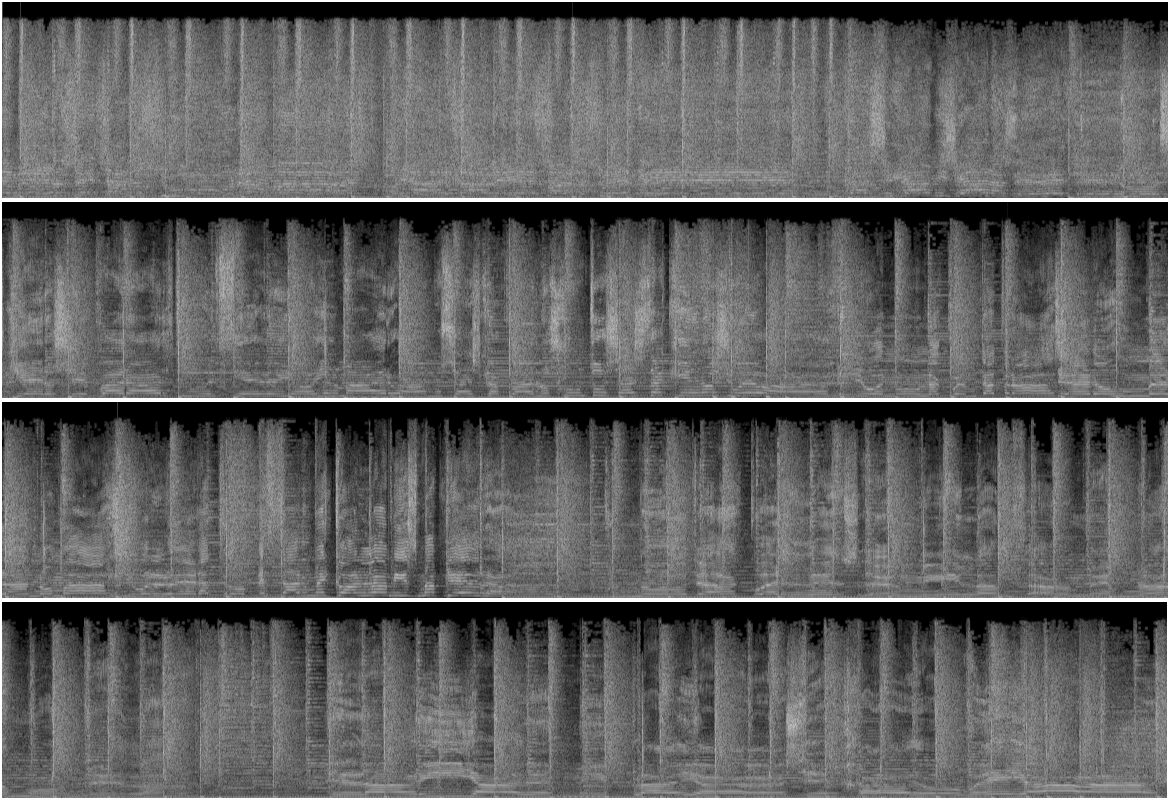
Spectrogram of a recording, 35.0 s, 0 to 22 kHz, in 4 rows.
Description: Скачать припев
2025-05-30 Жанр: Поп музыка Длительность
